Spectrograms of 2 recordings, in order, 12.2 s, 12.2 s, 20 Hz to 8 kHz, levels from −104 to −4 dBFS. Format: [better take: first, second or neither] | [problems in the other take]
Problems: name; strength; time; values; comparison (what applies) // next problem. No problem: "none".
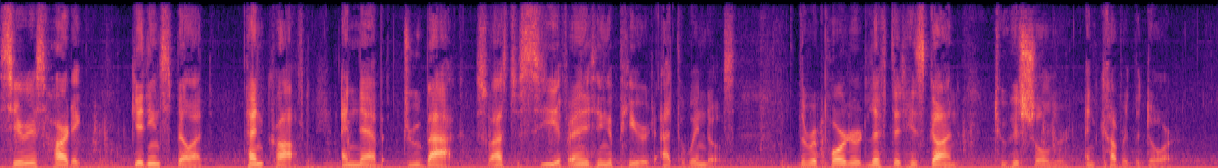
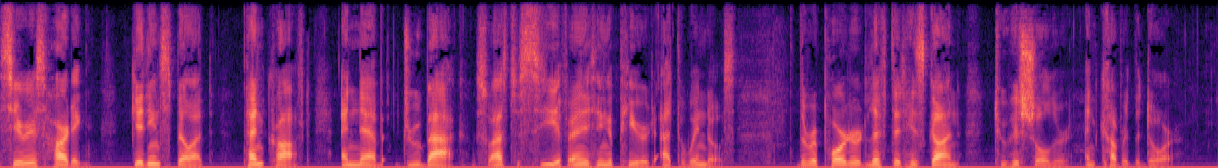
second | background sound (Subway, metro, underground); 18 dB below the speech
